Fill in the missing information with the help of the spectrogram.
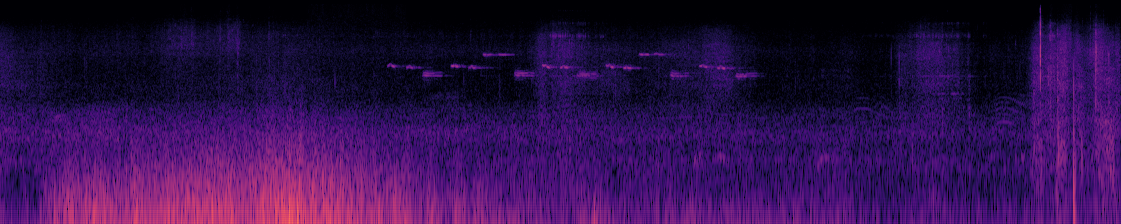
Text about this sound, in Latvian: vējš pūš tieši pretim sejā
